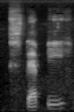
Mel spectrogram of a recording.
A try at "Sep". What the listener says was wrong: There's no T. There's no T in there.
